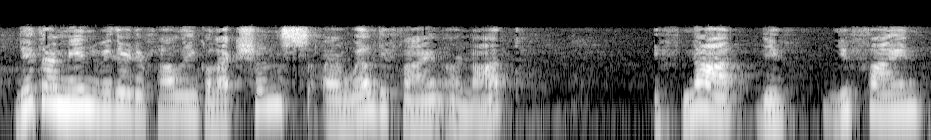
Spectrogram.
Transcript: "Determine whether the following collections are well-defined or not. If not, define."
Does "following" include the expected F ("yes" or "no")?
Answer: yes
